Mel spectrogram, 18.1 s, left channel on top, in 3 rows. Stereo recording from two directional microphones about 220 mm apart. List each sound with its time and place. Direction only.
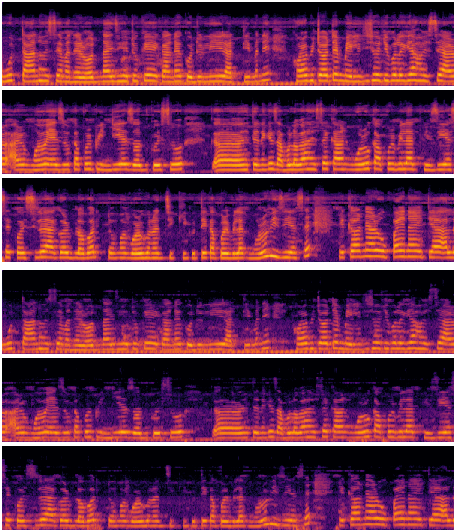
0.0 s a woman's voice: 40° left (ahead or behind)
14.7 s a woman's voice: 40° left (ahead or behind)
